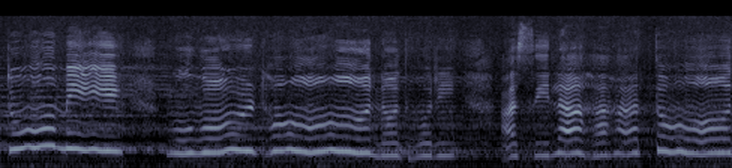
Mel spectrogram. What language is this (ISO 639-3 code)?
hin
